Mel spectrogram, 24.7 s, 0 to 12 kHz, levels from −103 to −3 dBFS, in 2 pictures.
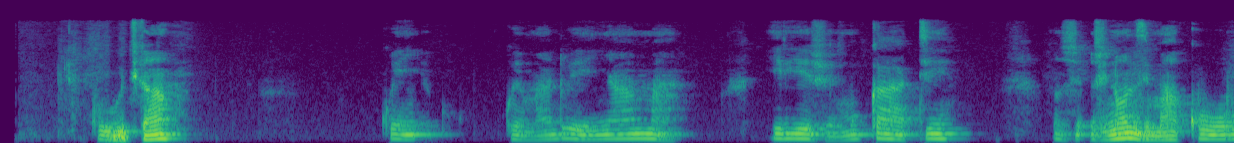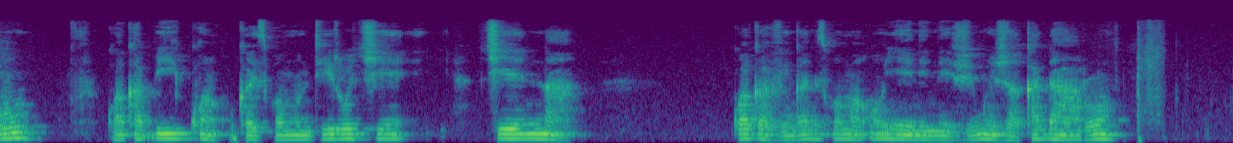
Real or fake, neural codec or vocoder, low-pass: real; none; 7.2 kHz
